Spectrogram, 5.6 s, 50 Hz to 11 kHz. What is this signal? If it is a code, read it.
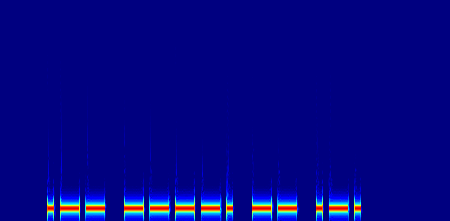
Morse code, heard as a keyed tone, about 15 wpm, 700 Hz. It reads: W9MR
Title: USA Call Signs - 4 Characters - Repeated 3x - 15wpm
